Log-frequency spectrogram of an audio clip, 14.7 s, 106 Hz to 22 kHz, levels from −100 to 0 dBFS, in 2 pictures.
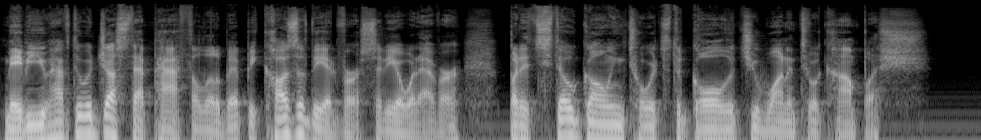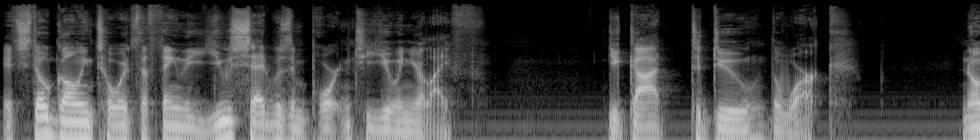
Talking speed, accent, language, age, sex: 210 wpm, American, English, 50-69, male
